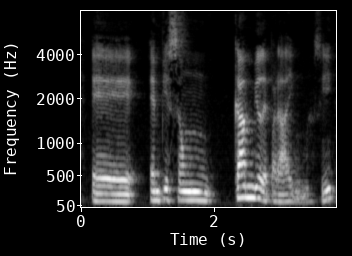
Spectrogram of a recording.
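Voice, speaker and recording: A man's medium-pitched voice with ordinary pitch variation and audible room echo. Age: 40s. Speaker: podcast co-host, language teacher. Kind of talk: casual discussion podcast.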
